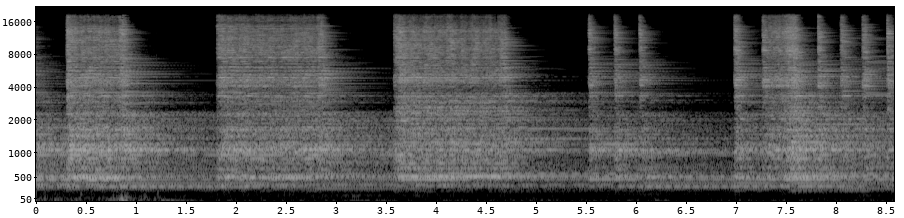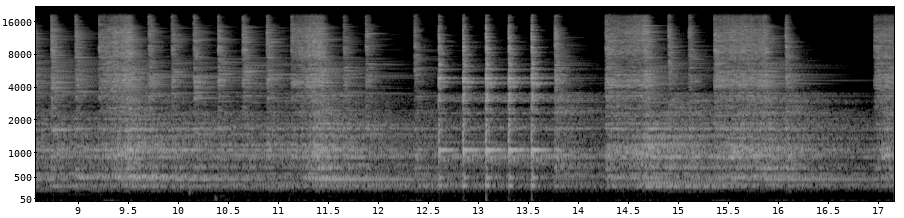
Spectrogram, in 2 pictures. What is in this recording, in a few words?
reco reco; pete engelhart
